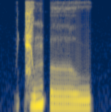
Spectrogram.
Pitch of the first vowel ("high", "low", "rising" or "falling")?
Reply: rising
